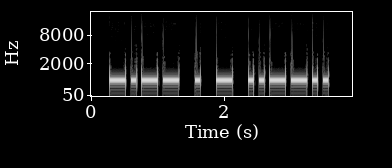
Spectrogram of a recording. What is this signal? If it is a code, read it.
Morse code, heard as a keyed tone, about 14 wpm, 700 Hz. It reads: YET?
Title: Sentences from Top 1500 Words 15wpm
